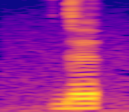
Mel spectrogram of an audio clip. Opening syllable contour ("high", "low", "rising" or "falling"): high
